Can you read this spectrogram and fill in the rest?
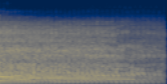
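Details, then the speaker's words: Second-hand mower of uncertain fuel state, started on choke: even soft slow putter with no misses or surging; sounds good though idle a bit slow; normal idle. "we just put it on the choke a little puff up here that sounds lovely that engine could do a bit of speeding up though it's a bit slow"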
